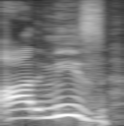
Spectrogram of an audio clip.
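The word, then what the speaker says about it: armies: आर्मीज देख रहे हो आर्मीज हल्का सा ज का साउंड हो रहा है देख पा रहे हैं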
